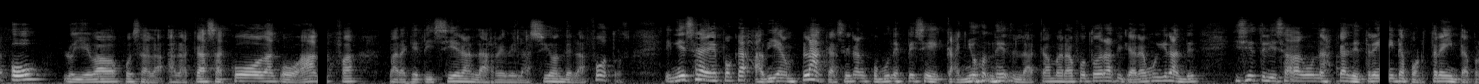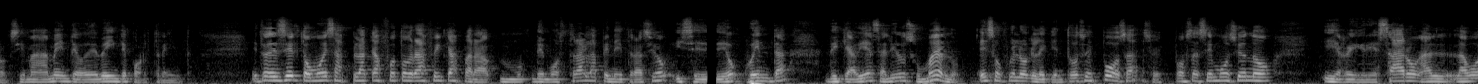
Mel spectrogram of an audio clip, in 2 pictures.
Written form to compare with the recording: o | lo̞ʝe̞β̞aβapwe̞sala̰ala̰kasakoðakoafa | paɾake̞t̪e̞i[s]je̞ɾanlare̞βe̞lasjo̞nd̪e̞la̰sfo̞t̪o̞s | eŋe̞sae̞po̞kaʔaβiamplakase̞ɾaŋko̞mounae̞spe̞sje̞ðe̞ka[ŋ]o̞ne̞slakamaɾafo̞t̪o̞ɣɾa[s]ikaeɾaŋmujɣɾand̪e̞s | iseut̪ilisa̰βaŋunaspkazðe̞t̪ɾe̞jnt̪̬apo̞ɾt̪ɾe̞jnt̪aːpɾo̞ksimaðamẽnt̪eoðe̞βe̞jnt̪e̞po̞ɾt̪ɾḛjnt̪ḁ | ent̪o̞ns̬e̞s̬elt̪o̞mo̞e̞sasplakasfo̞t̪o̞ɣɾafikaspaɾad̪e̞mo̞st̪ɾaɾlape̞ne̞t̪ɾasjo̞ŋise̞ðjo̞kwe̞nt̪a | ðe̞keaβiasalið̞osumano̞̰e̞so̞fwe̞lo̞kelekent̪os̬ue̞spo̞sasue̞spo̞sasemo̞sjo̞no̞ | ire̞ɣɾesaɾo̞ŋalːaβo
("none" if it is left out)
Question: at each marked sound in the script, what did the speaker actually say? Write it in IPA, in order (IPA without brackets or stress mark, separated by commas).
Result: s, ɲ, f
